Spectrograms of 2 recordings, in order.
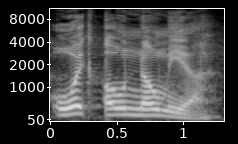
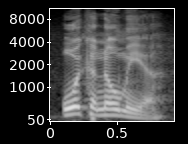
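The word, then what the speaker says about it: οἰκονομία: the Greek word uh oikonomia oikonomia notice in the middle it says oh no I was like a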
